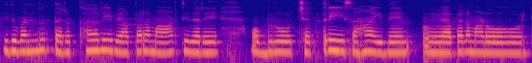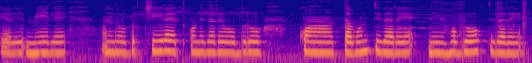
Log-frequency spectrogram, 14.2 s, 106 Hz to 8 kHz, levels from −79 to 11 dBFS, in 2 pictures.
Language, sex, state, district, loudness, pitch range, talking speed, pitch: Kannada, female, Karnataka, Mysore, -19 LUFS, 220-235 Hz, 80 wpm, 225 Hz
